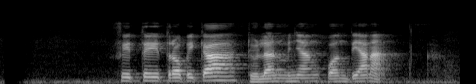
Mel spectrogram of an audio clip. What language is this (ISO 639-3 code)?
jav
